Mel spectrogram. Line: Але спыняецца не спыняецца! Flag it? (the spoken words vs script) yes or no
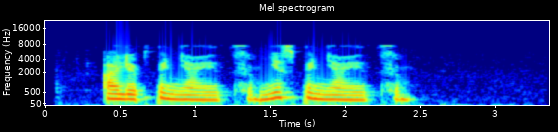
no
